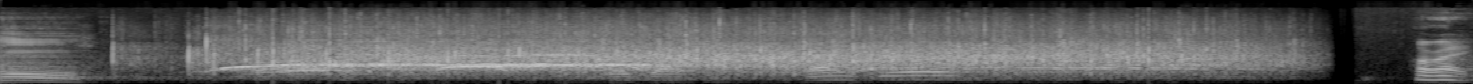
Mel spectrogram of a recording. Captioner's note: applause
